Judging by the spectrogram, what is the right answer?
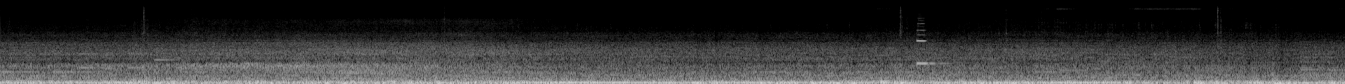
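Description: Car driving on a highway: a steady low road rumble with tyre and engine noise and no marked changes.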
